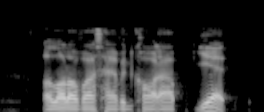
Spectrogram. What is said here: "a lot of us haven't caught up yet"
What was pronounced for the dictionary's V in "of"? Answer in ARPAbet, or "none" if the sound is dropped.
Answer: V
